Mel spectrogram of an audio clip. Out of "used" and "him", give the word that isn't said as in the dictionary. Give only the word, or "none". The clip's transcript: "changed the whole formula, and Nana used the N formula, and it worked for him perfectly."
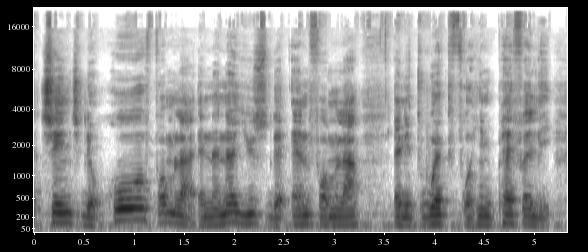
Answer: used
